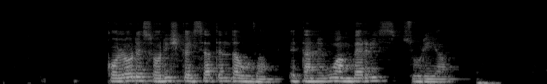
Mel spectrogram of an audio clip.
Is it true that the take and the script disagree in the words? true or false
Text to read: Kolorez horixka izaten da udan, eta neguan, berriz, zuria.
false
